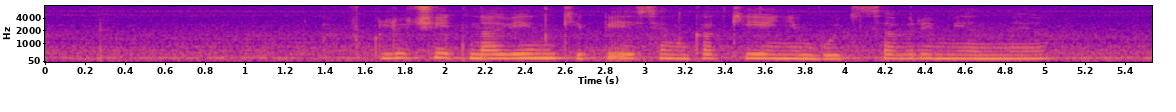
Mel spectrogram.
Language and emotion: Russian, neutral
